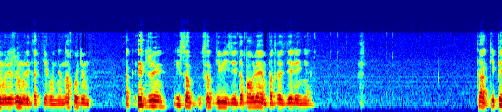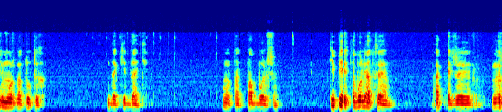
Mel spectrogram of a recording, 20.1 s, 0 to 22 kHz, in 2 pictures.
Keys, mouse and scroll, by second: 1.3 click, 4.7 click, 6.5 click, 10.0 click, 10.6 click, 11.6 click, 11.9 click, 12.2 click, 12.7 click, 13.0 click, 13.7 click, 16.9 Tab, 16.9 click, 17.9 Tab.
